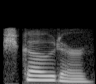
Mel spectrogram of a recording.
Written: Shkoder

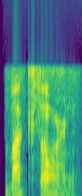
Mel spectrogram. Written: buckthorn

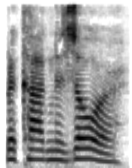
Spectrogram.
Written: recognizor

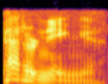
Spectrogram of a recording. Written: patterning

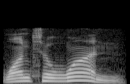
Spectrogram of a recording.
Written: one-to-one

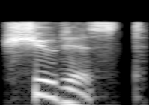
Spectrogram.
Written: chutist

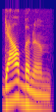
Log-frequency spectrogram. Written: galbanum

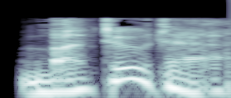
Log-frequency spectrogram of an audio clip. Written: battuta

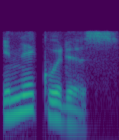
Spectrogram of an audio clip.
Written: iniquitous

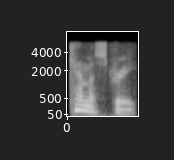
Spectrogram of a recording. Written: chemistry

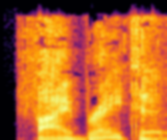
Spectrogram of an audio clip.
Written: fibratus

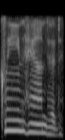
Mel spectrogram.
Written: cleanhanded

